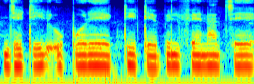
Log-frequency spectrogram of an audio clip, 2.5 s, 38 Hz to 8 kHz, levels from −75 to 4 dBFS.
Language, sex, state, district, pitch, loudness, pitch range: Bengali, male, Assam, Hailakandi, 125 Hz, -14 LUFS, 120-125 Hz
